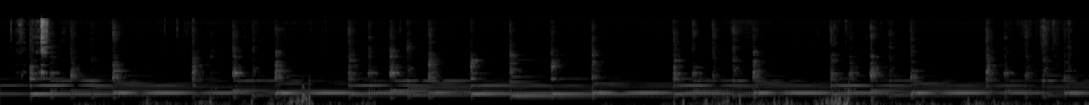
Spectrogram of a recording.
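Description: Background music: a steady run of short struck or plucked notes over held tones, with low rumbles about three seconds in and again in the second half.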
